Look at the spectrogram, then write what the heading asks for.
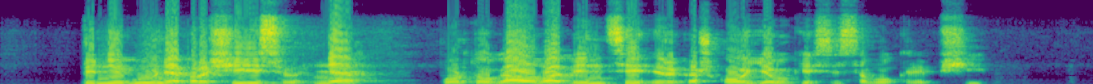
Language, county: Lithuanian, Marijampolė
